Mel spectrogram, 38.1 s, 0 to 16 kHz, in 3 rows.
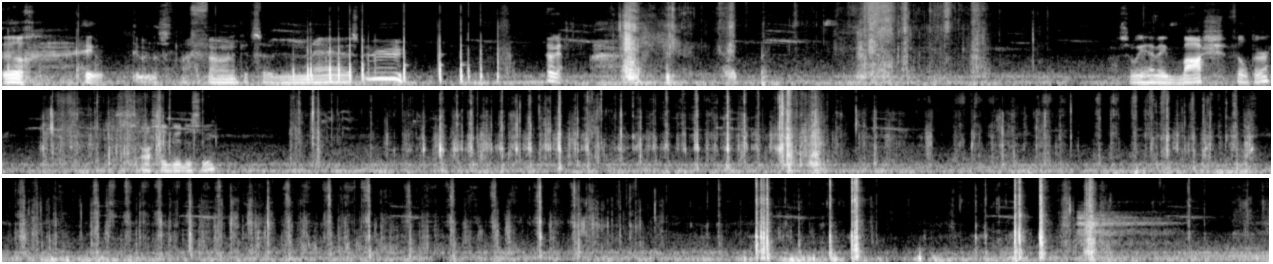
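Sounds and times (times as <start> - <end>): paper crinkling and tearing: 13.1 - 14.8, 15.6 - 36.3.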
